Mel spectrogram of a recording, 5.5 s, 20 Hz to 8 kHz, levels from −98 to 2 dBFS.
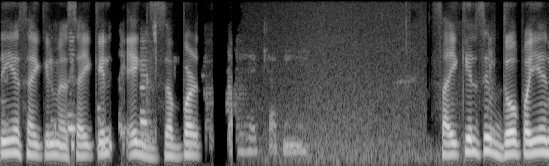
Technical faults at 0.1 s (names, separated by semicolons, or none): echo leak; speech suppressed in double talk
